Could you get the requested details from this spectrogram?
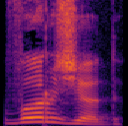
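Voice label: "вӧрзьӧд", Komi, female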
